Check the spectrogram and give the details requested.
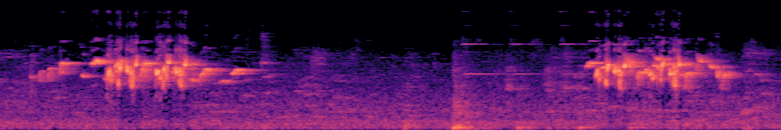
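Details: Song of a mutation male White-eared bulbul, used to stir raw wild bulbuls: two separate rich, gurgling warbled phrases, each about a second and a half long, with a short thump between them.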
